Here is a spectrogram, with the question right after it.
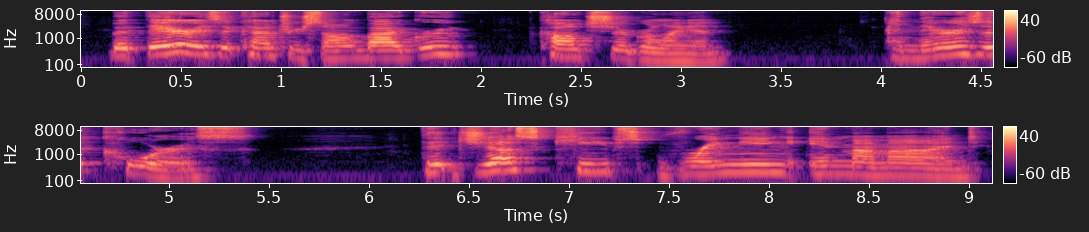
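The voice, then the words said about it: Country accent. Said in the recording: “I've got country roots, as you can tell from my voice.”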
